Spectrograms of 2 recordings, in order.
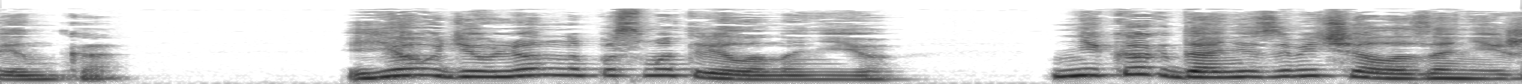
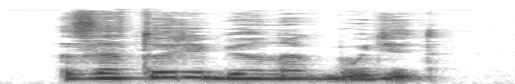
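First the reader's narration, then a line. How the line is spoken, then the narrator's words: Quiet. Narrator (Russian): тихо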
